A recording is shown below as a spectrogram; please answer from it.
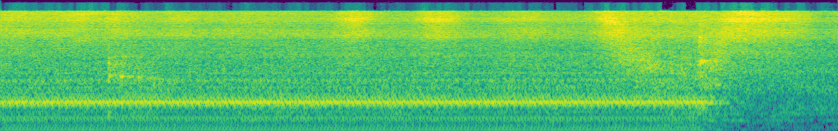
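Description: An airbrush spraying paint onto a pumpkin artwork, a steady close hiss of air and paint that fades off near the end.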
